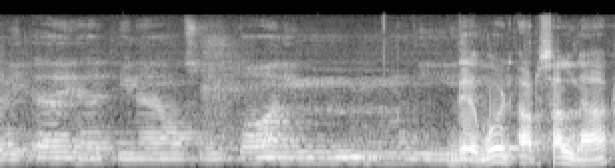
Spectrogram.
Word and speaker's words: أرسلنا: The word أرسلنا, make sure you pronounce the lam properly.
